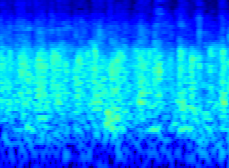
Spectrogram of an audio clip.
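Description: A crowd applauds steadily, a dense wash of many hands clapping at an even, fairly loud level throughout, with no clear pause or single claps standing out.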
